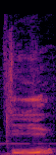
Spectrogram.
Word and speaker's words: Eau: The shades in here are Eau, like hoax, but it's I think pronounced in French, so it's Eau.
